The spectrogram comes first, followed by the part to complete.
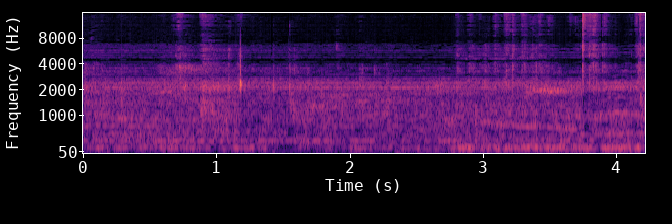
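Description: Soundtrack of an online video clip of a giant elephant shrew playing through the computer: a steady, noisy background with a couple of faint clicks.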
